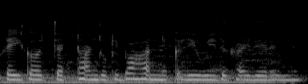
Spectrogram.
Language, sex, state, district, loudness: Hindi, female, Bihar, Samastipur, -32 LUFS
